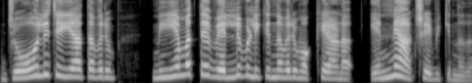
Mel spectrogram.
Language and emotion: Malayalam, disgusted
